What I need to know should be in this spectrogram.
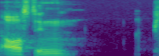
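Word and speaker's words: Austin Peay: Ohio State at Grambling, Penn State, Florida International, LSU, Louisiana Tech, Georgia at Austin, PA. Is that how you say it? Austin P. P, yeah.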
